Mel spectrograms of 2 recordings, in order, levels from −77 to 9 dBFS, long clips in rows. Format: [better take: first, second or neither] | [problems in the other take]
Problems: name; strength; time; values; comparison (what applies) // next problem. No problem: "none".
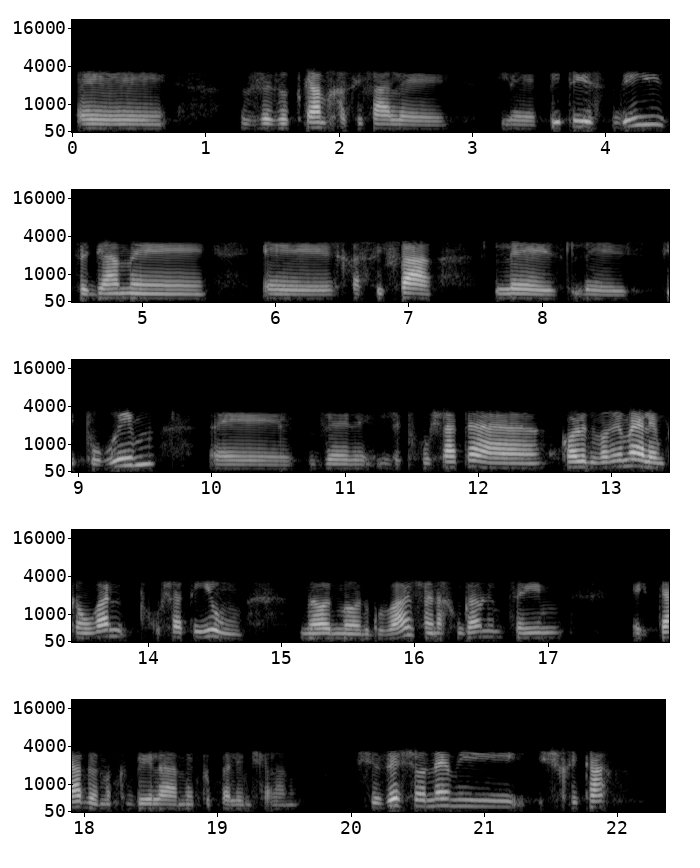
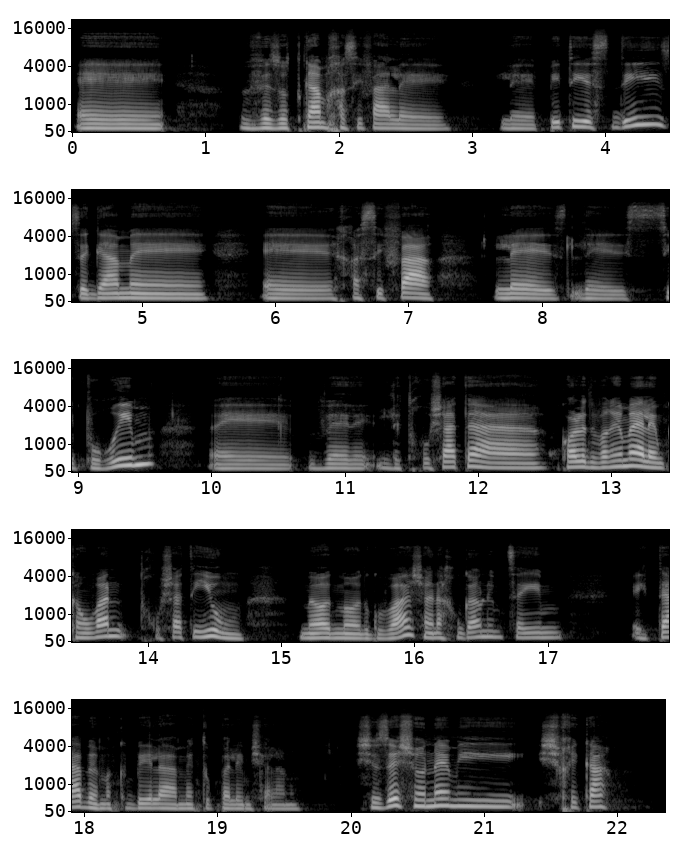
second | phone-call audio; poor line; nothing above 3 kHz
